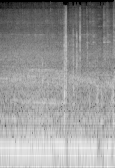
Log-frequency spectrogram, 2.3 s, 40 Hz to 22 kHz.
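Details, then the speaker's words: 1987 Buick Grand National, just started cold, before warm-up, during fuel injection work: low idle that sags and wavers with dips, wanting to stall; rough idle, cause unconfirmed. "And the car's gonna want to stall."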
